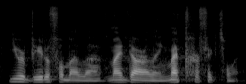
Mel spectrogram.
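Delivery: very low, soft words to a beloved; hushed, intimate declaration of love; tender husband. Acted. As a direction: murmur it lovingly to your wife. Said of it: "gotta learn how to talk like that".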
